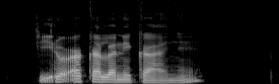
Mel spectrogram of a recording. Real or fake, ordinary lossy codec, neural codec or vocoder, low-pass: fake; none; vocoder, 44.1 kHz, 128 mel bands, Pupu-Vocoder; none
